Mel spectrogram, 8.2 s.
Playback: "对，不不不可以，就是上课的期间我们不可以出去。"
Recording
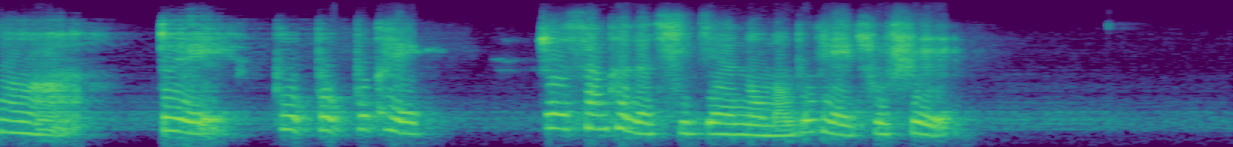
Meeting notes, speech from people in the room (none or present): none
